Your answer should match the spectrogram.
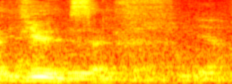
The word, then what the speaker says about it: UNICEF: It's not like I work for the UN. Because in that case, you have to pronounce the two letters.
